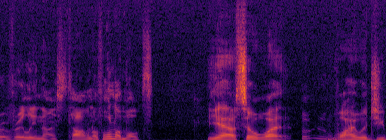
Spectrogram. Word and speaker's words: Olomouc: And the name of the town, I'm going to get Tomáš to pronounce. Olomouc. Olomouc.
